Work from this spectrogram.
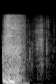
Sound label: swordman hit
